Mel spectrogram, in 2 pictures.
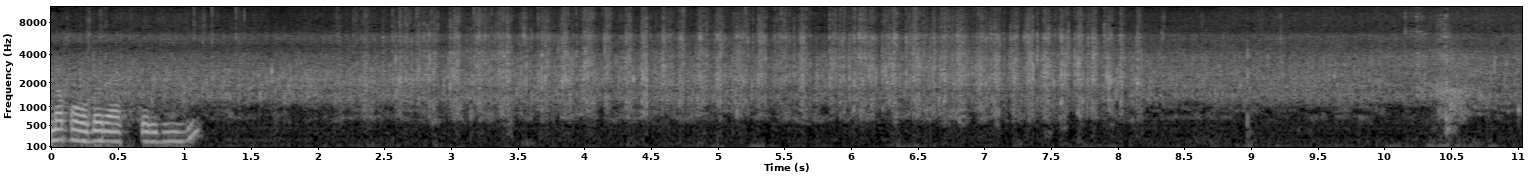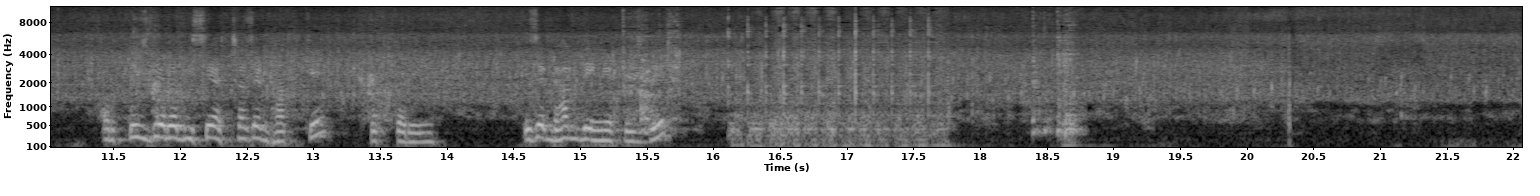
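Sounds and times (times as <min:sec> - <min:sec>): meat frying in hot oil: 0:00.0 - 0:22.0.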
